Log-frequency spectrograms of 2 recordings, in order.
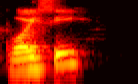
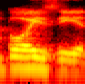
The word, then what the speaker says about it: Boise: It's pronounced Boise. – Idaho Falls. – It's not Boise. It's Boise.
